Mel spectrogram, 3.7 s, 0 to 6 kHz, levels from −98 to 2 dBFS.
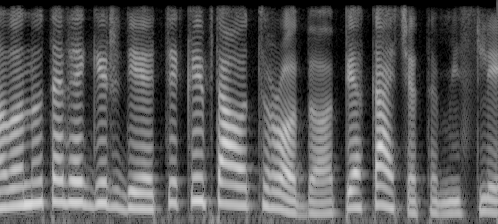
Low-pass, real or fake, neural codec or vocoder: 5.4 kHz; fake; codec, 24 kHz, 1.2 kbps, DualCodec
